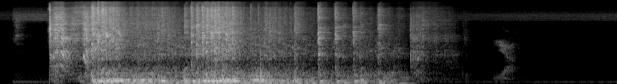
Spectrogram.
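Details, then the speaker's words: 2005 Honda VTX1300 V-twin, not stone cold but below operating temperature, runs rough: uneven stumbling idle with irregular lumpy firing and surging bursts; half an exhaust pipe missing; dies when throttle is let off at speed; suspected fuel-related or vacuum issues, unconfirmed. "yeah she sure sounds pretty rough um you know he just brought it over a little while ago so it wasn't stone cold but it wasn't up to normal operating temperature either but still you can tell she needs some work"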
